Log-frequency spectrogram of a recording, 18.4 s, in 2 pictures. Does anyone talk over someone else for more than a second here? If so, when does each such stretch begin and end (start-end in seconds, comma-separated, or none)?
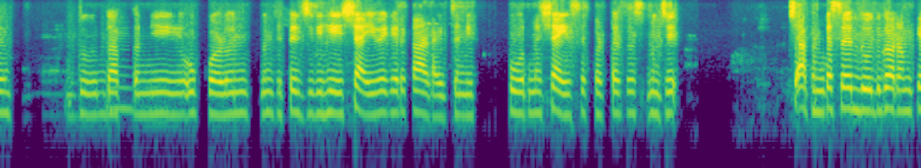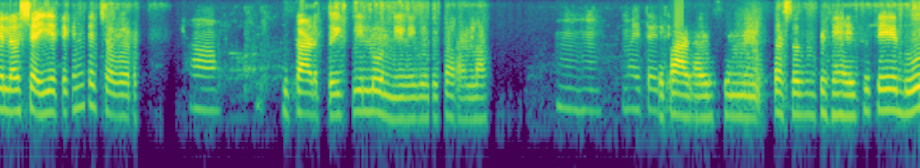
none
